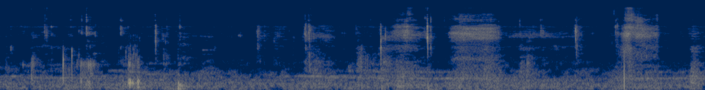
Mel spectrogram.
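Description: Close-miked chewing and mouth noises of people eating rice and curry with their fingers: wet smacks and small clicks scattered throughout. Two short hissing sounds come about seven and nine and a half seconds in.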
